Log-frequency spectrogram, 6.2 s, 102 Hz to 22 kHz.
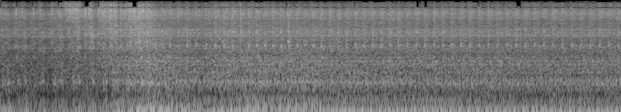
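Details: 1967 Ford Galaxie 500 V8 sitting since 2008, first run after revival: deep, uneven, lumpy, wavering idle with no steady rhythm; rough idle expected after sitting so long, but it ran fairly well and the fuel pump works.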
